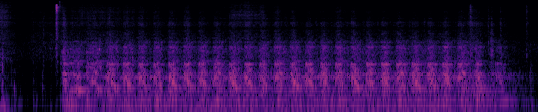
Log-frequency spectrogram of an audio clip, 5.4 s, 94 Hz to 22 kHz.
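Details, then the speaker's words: 2004 Renault Trafic 1.9 dCi diesel, crank-no-start fault (code DF195): the starter turns it over at a steady, slightly sluggish rhythm on a battery that sounds a little weak, for about five seconds, but it never fires. "yeah oh okay so we're definitely cranking and not starting there"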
